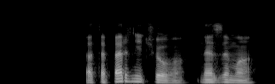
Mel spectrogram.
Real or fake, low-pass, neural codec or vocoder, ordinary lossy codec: fake; 7.2 kHz; codec, 16 kHz, 4.8 kbps, FACodec; Opus, 32 kbps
